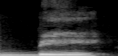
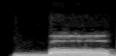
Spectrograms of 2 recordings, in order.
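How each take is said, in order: First: The letter name ends in an 'ay' vowel. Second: The letter name ends in an 'ah' vowel. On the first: This is the Urdu way of naming the letter. "हम उर्दू में बोलते हैं" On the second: This is the Arabic way of naming the letter. "अरबी में हम इसको बे नहीं बोलेंगे, बा बोलेंगे"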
